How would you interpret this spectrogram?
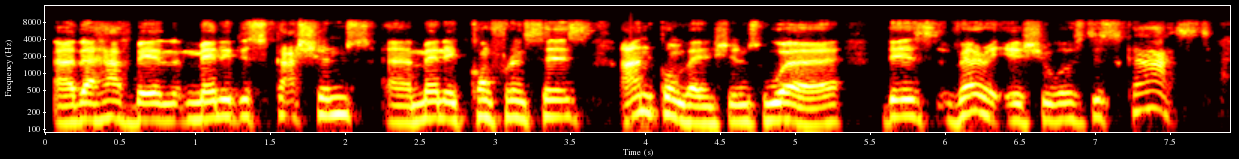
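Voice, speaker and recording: A man speaking as a guest in a radio interview, answering in a formal, measured and wordy manner. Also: fairly high pitch, fairly bright tone.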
